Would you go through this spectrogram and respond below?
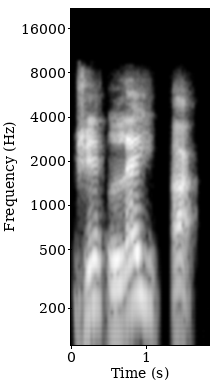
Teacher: você vê que o e e cai pro pro I né o e começa alto e cai pro I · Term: ditongo decrescente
